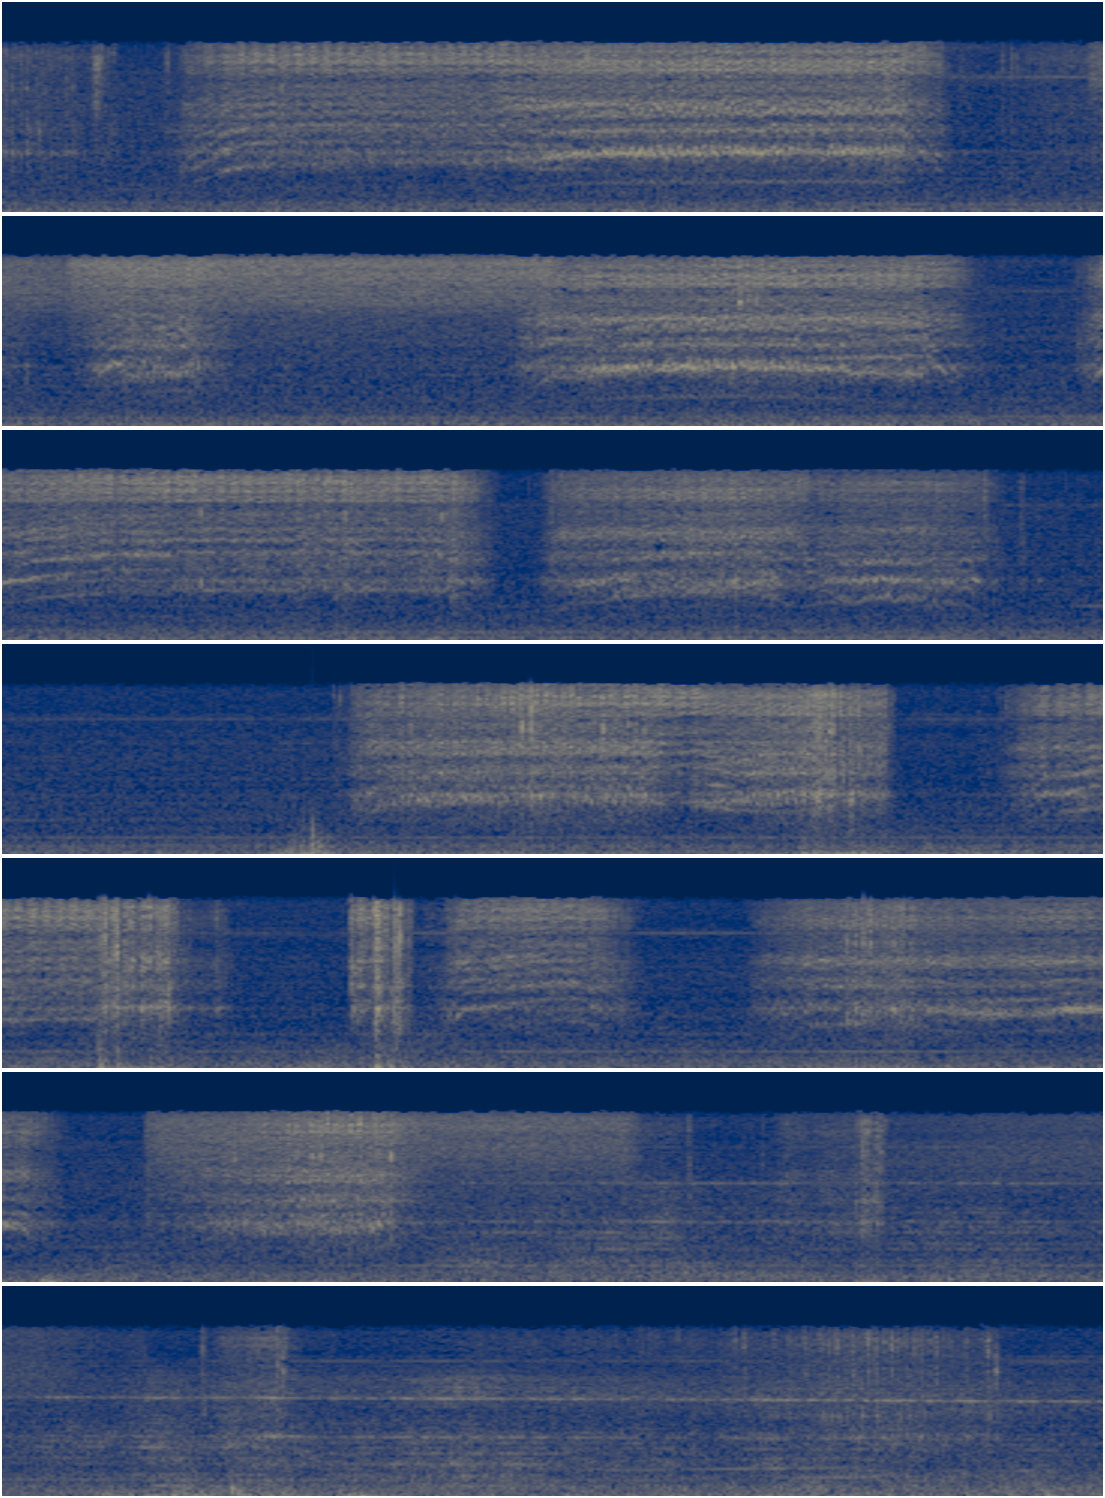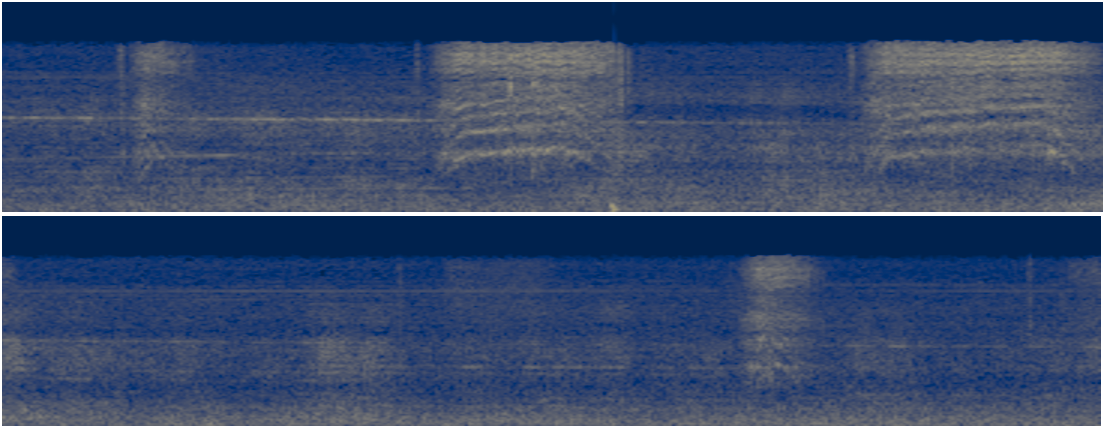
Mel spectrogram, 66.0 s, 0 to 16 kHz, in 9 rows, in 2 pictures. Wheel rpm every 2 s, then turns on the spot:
40, 110, 110, 30, 40, 70, 80, 70, 100, 70, 40, 0, 80, 100, 60, 40, 60, 50, 50, 50, 10, 10, 20, 10, 20, 10, 10, 60, 50, 30, 0, 10, 10.
6-10 42-44 48-50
